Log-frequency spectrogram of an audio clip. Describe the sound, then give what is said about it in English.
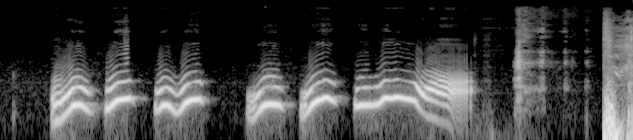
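A person voices a series of owl-like hoots imitating a bird call, about six rising-and-falling calls in a steady rhythm, fairly loud, followed by a brief burst of laughter and noise. “that sounded just like a bird call.”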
